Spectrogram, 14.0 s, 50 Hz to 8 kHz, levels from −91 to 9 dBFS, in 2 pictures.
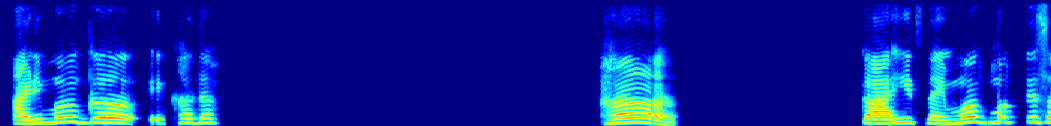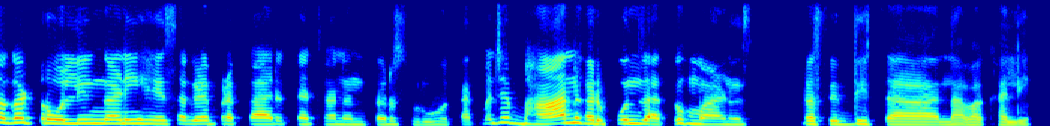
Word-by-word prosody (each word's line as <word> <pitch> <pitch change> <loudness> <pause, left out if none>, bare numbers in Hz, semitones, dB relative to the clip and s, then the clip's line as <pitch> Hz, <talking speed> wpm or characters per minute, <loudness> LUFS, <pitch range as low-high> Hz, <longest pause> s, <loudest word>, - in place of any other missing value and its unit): आणि 240 +3 +3
मग 315 -3 +1
अ, 285 - +9 0.2
एखादा 275 - -5 2.6
हां. 290 +3 +5 1.3
काहीच 255 +3 +5
नाही. 230 -3 -2
मग-मग 310 +5 +2
ते 330 - -4
सगळं 290 -2 +3
ट्रोलिंग 245 -1 +1
आणि 235 0 0
हे 220 -1 -4
सगळे 215 0 -4
प्रकार 200 -1 -2
त्याच्यानंतर 185 -1 -8
सुरु 175 -2 -16
होतात. 180 +3 -15
म्हणजे 300 +5 -7 0.2
भान 220 +8 +5
हरपून 230 +1 0
जातो 220 +3 -1
माणूस 180 -2 -5 0.4
प्रसिद्धीच्या 185 -3 -3
नावाखाली. 85 - -7
230 Hz, 105 wpm, -25 LUFS, 190-275 Hz, 2.6 s, अ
